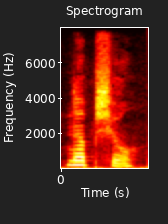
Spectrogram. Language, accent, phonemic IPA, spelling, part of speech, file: English, US, /ˈnʌp.ʃəl/, nuptial, adjective, En-us-nuptial.ogg
- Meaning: 1. Of or pertaining to wedding and marriage 2. Capable, or characteristic, of breeding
